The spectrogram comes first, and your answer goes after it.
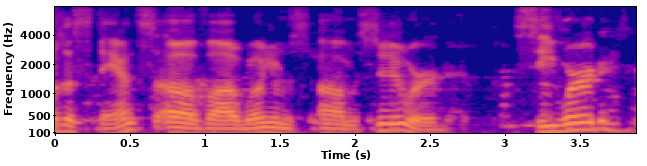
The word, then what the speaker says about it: Seward: Seward, is that how you say it? Because there's no T there. I thought it was Stewart, but I wonder if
